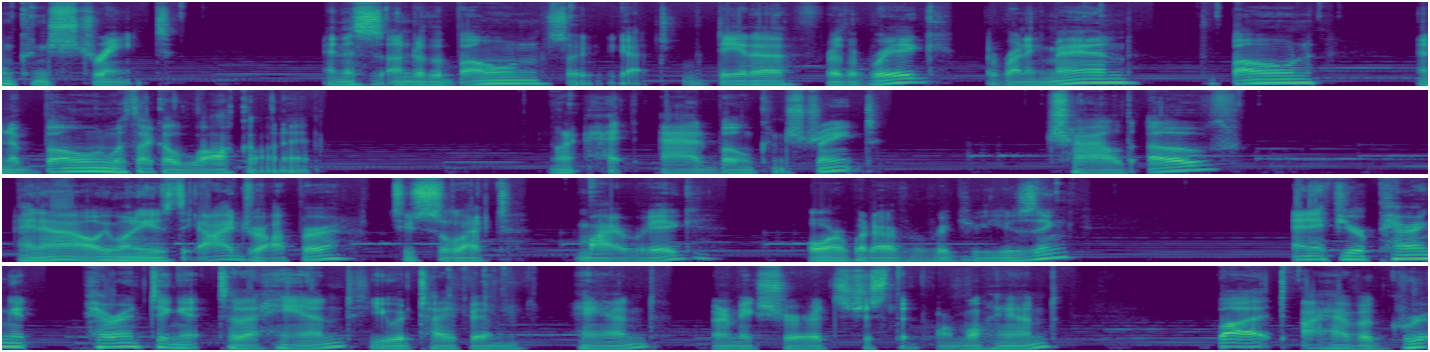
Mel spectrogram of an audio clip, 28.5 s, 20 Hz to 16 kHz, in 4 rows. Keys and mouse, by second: 2.7 click, 5.3 click, 5.9 click, 6.4 click, 9.8-12.3 drag, 13.2 click, 19.4-27.1 drag, 27.7-28.5 drag.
